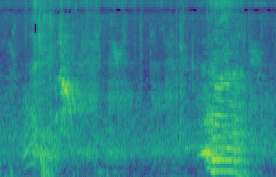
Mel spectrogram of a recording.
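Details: A captive lion at Franklin Park Zoo gives a double roar. After faint murmuring, one loud, rough, deep roar lasts under a second near the end.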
